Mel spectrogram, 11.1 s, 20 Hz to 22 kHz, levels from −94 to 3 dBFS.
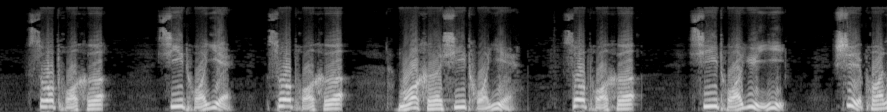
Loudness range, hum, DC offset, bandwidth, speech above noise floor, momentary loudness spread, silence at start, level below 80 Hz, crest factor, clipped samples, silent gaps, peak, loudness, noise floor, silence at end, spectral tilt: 2 LU; none; under 0.1%; 17 kHz; 45 dB; 11 LU; 0.4 s; -52 dBFS; 10 dB; under 0.1%; none; -10 dBFS; -17 LUFS; -61 dBFS; 0 s; -6.5 dB/octave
